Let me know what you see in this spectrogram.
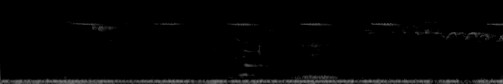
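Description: Songbirds calling: a short high chirp repeated about every three-quarters of a second, then a run of notes falling in pitch near the end. Under them runs a steady low hum.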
